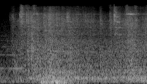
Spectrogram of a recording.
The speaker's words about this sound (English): A huge overhead door rattled open, and a truck that had been waiting on the other side slowly pulled into a massive warehouse-like room to unload its cargo of rainbow trout.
